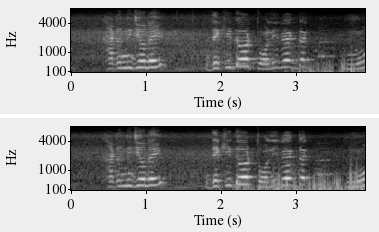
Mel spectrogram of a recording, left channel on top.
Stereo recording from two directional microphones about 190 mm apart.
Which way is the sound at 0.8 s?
15° right (ahead or behind).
